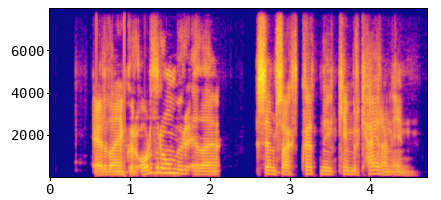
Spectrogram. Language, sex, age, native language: Icelandic, male, 20-29, Icelandic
